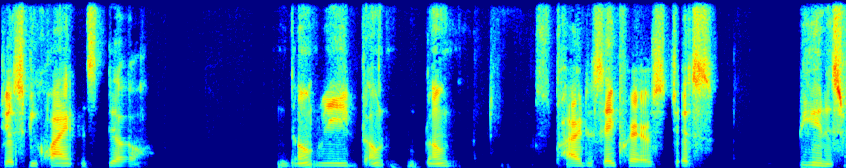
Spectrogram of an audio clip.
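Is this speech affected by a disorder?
Yes: expressive aphasia; caused by second stroke, left-side paralysis and unable to talk at onset, 21 days at Kaiser; can still play cello, paint and write.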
